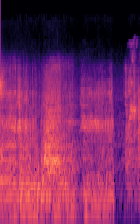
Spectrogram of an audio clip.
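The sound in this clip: Tigers crowding at the bars of a cage give deep, rumbling roars that run almost continuously, breaking off briefly near the end before a rougher growl resumes.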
